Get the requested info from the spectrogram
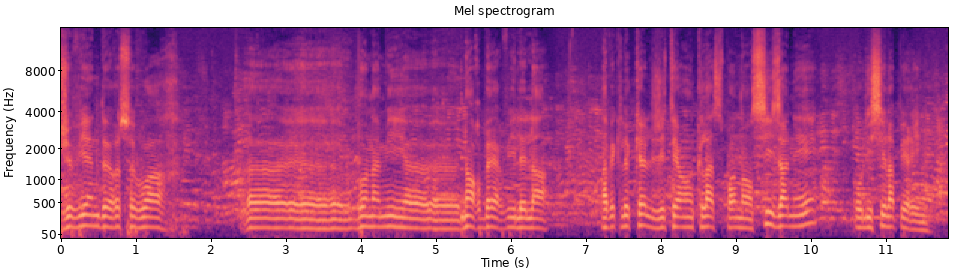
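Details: Adult man speaking French; normal voice.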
